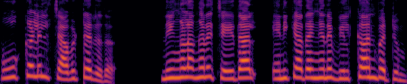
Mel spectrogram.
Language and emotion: Malayalam, angry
